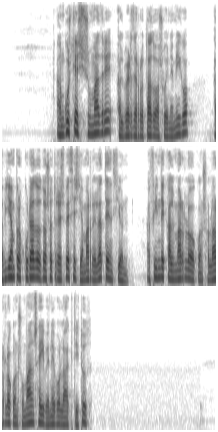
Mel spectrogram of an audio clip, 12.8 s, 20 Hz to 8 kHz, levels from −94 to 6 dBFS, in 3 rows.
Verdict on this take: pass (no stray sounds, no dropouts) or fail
pass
